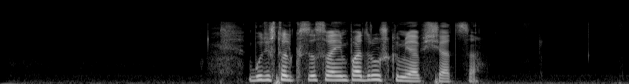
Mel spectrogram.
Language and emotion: Russian, neutral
